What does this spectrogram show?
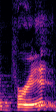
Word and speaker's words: Brit: I go by Brit because it rhymes with grit, and that's my brand.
